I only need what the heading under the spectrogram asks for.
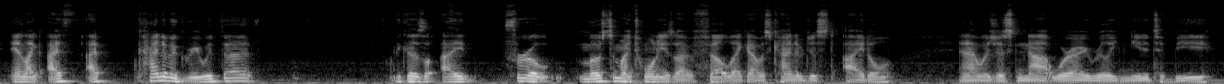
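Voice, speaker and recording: In his apartment, a fragrance vlogger in his late twenties speaks in a lowish, dark-toned voice. His reflective monologue is casual and rambling, loaded with profanity and filler words.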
